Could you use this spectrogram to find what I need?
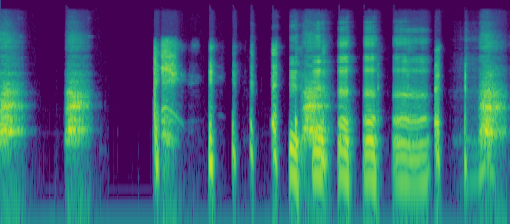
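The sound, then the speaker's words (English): A dog barks in a quick, irregular series of sharp barks, some short and clipped, others longer and more yelping, with brief pauses between bursts. “I think it's my dog. It is your dog.”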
